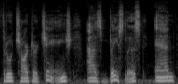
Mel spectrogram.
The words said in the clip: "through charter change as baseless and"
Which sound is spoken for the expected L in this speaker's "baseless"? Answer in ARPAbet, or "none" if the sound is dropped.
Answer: L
